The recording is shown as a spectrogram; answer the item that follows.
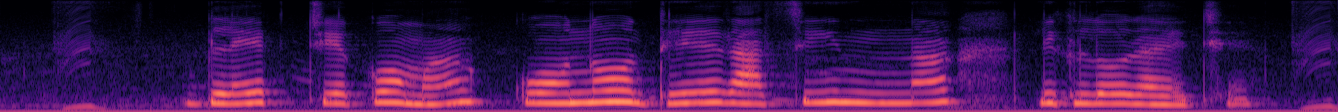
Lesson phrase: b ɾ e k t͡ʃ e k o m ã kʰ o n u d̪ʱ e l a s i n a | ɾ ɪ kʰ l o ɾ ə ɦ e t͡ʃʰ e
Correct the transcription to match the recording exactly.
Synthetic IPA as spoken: b l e k t͡ʃ e k o m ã k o n o d̪ʱ e ɾ a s i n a | l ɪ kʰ l o ɾ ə ɦ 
